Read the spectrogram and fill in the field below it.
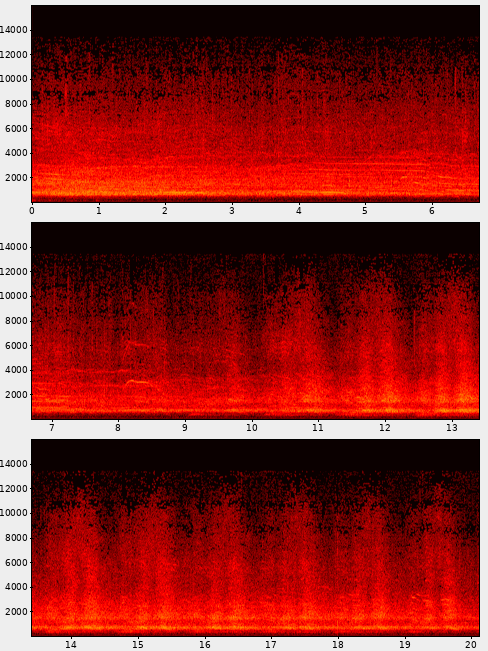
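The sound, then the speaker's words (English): A large crowd roars and cheers loudly, then falls into a steady rhythmic chant of "USA" with repeated pulsing beats, continuing at full volume with no single voice standing out. “As long as you're shouting, and I love to hear it, nothing nicer than USA.”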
